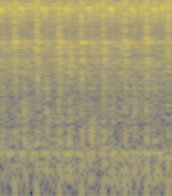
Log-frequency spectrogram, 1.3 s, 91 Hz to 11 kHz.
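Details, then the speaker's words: Stuart 10H model steam engine during break-in runs, timing not yet perfect, crankshaft still bent and engine a little tight: quick airy chuffs about six a second, unevenly spaced and uneven in strength; by ear the slide valve is mispositioned relative to the ports. "I can tell by ear that the slide valve is not in the right place relative to the ports, and for that reason I disconnected the eccentric rod from the valve fork."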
